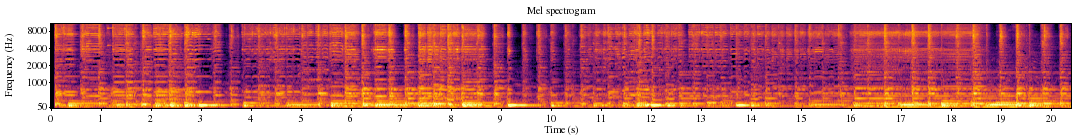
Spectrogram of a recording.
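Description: A live Mexican string ensemble playing an instrumental passage: violin lead over strummed acoustic guitars and a plucked upright double bass keeping a steady, bouncing bass line.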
